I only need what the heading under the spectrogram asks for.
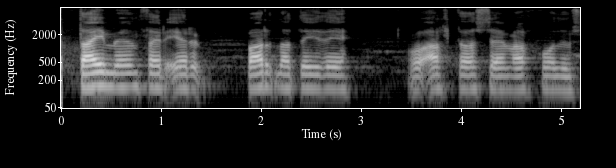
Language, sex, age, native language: Icelandic, male, 18-19, Icelandic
